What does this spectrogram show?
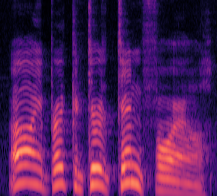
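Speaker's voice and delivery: high, loud burst of delight; thrilled movie-watcher yelling at the screen; excited cheer. Real, not acted.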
